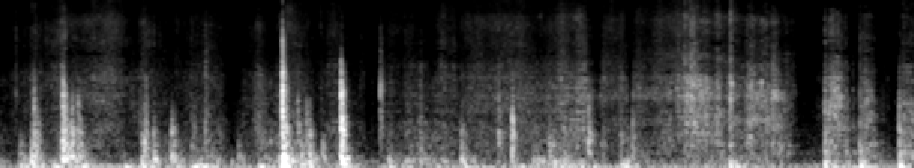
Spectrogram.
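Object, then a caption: Paper shopping bag. Fingertips tap, rub and crinkle the front of a large, hollow, apparently empty white paper Hudson's Bay shopping bag with handles. Soft papery taps with a low, hollow thump mix with rustling and scratchy rubbing, and two sharper, brighter taps stand out near the middle. Each tap dies away almost at once.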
